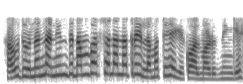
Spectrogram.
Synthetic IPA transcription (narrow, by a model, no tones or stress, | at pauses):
hɐwd̪unɐnːɐnind̪unɐmbɐɾsɐnːɐnːɐt̪ːɾɐilːɐmɐt̪ːeɦeːɡekaːlmaːɽuːd̪niŋɡe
